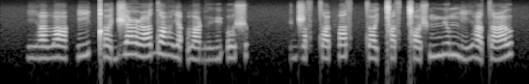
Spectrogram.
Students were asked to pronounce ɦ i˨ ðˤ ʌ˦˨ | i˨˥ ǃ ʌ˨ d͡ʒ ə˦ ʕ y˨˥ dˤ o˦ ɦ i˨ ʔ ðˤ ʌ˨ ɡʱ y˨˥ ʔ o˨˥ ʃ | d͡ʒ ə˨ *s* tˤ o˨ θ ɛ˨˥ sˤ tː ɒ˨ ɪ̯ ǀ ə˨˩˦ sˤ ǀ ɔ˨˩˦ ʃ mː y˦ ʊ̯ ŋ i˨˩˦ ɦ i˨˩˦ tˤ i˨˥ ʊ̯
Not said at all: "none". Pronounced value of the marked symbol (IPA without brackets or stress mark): sˤ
